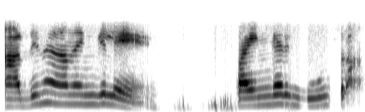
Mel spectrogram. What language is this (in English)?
Malayalam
